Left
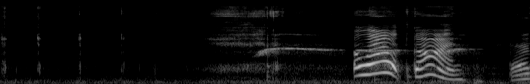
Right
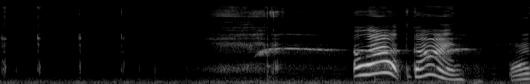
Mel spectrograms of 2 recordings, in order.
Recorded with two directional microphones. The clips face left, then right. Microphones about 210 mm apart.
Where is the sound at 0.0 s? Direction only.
5° right (ahead or behind).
